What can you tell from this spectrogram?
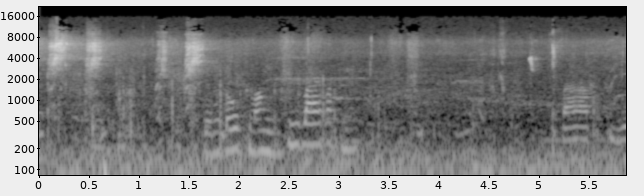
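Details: Baby monkey Leo, hungry and crying to beg its mother for milk: sharp high squeaks open, then a run of short wavering, harmonic whimpers in quick succession, fading into quieter cries over a steady low background rumble.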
